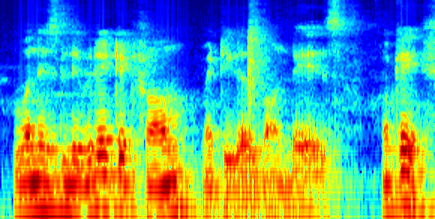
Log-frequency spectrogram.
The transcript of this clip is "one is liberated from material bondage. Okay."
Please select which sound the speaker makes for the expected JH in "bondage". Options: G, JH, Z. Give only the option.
Z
